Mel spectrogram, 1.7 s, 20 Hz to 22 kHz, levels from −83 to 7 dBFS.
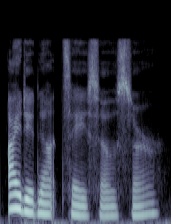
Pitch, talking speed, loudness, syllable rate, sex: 150 Hz, 210 wpm, -19 LUFS, 4.2 syllables/s, female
